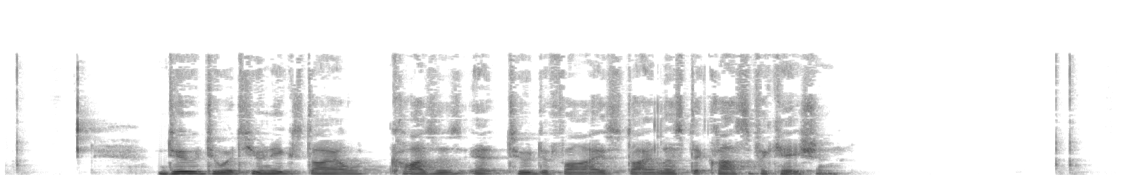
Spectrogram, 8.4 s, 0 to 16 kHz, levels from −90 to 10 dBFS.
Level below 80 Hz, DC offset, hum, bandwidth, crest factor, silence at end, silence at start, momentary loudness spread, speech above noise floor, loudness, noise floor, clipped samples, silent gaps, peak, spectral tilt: -62 dBFS; under 0.1%; none; 11.5 kHz; 20 dB; 2.15 s; 0.6 s; 15 LU; over 69 dB; -22 LUFS; under -90 dBFS; under 0.1%; none; -4 dBFS; -6.5 dB/octave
